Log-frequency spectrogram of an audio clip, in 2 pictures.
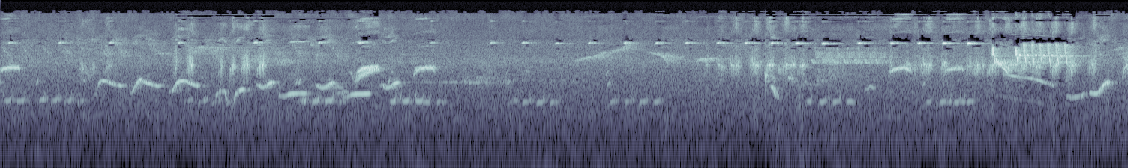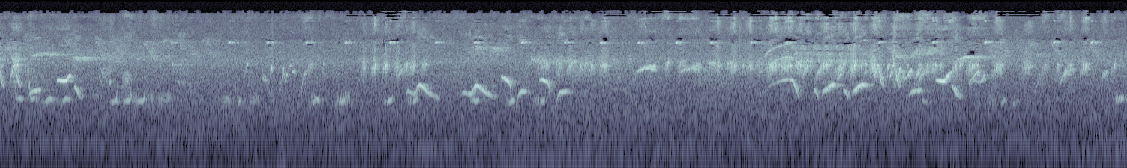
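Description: Birds calling and singing: varied whistled glides, chirps and rapid trills, overlapping throughout, with a faint steady high-pitched pulsing tone behind them.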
